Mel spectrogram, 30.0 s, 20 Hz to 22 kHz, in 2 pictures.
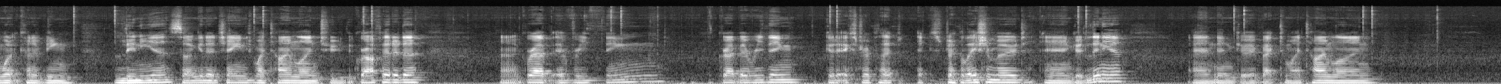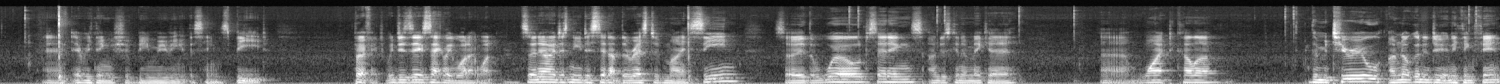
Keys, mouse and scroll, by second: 0.7 click, 3.7 click, 4.6-5.0 scroll down 1, 5.0 a, 5.5 a, 6.1 shift+click, 6.7 a, 8.3 click, 12.4 click, 13.7 click, 14.4 right click, 15.6 space, 21.9 space, 23.5 click, 27.9-30.0 click.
